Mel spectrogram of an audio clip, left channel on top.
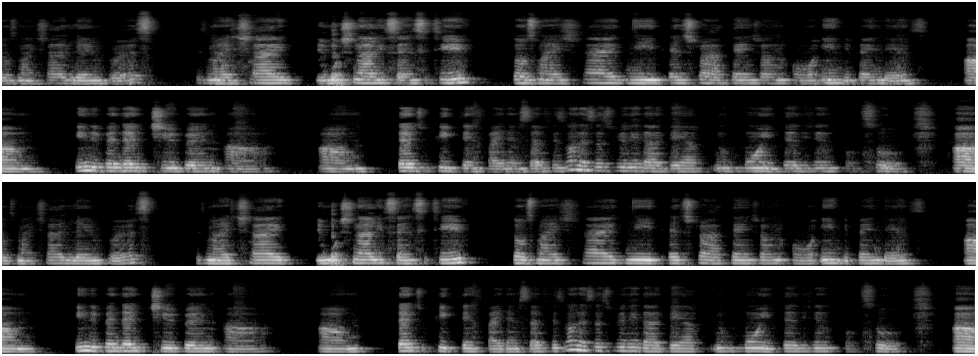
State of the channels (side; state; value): both; normal; correlation 0.57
